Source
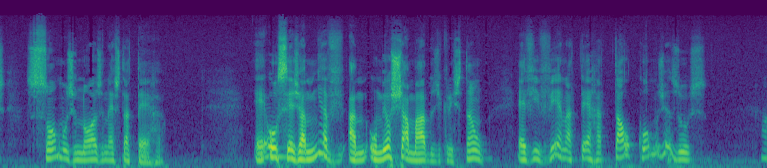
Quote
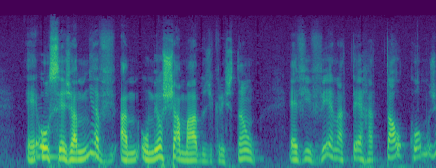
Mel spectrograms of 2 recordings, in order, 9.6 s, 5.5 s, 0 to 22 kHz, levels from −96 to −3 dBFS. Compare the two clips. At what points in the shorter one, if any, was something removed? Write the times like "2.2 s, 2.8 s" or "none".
none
